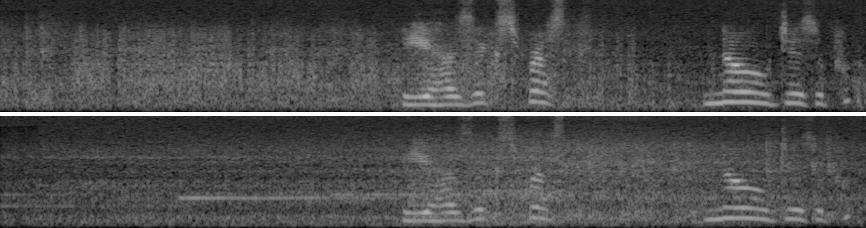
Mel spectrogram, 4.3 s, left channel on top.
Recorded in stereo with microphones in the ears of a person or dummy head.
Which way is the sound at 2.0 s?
30° left (ahead or behind).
